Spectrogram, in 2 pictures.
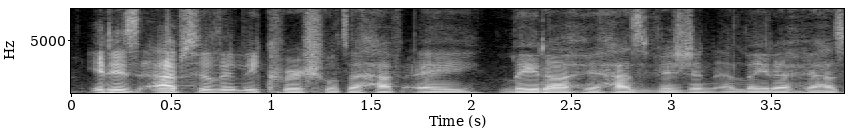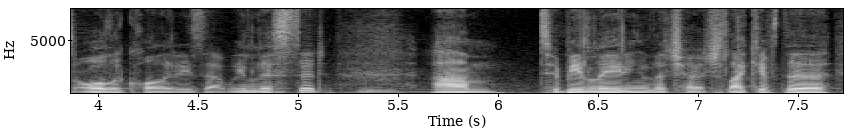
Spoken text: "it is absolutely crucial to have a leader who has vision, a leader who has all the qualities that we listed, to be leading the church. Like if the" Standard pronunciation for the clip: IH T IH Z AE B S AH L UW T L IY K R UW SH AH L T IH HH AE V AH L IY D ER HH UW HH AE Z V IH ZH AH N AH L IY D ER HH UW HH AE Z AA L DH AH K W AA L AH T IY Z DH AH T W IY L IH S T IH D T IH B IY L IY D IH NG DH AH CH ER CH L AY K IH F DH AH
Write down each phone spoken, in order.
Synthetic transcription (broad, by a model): IH T IH Z AE B S AH L UW T L IY K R UW SH L T IH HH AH V AH L IY D ER HH UW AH Z V IH ZH AH N AH L IY D ER HH UW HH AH Z AA L DH AH K W AA L AH T IY Z DH AH T W IY L IH S T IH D T IH B IY L IY D IH NG DH AH CH ER CH L AY K IH F DH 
